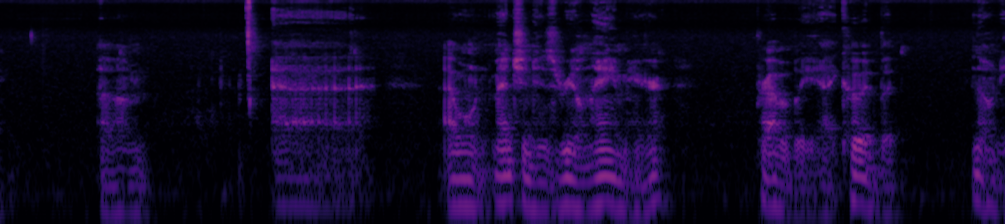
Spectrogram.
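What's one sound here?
An elderly man speaks calmly and close up, in short bursts.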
